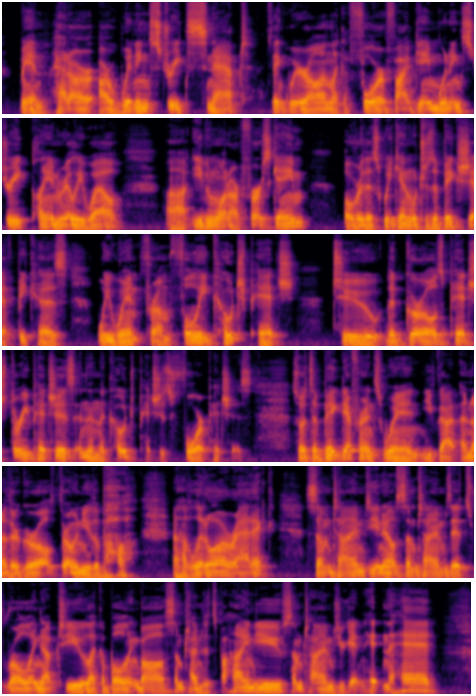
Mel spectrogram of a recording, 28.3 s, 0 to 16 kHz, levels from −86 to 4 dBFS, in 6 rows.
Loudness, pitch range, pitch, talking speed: -19 LUFS, 95-110 Hz, 100 Hz, 210 wpm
